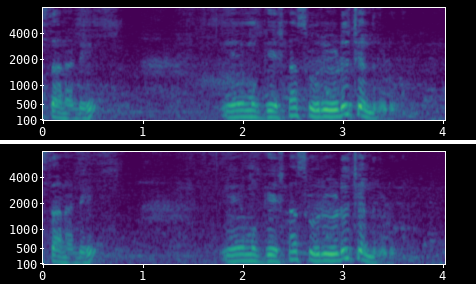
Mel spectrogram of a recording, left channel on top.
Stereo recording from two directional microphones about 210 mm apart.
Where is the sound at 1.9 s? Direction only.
10° left (ahead or behind).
